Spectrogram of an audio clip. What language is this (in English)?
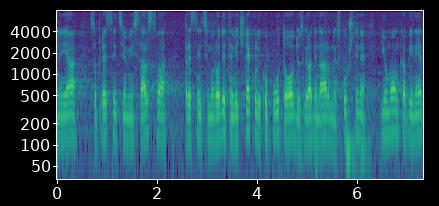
Serbian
